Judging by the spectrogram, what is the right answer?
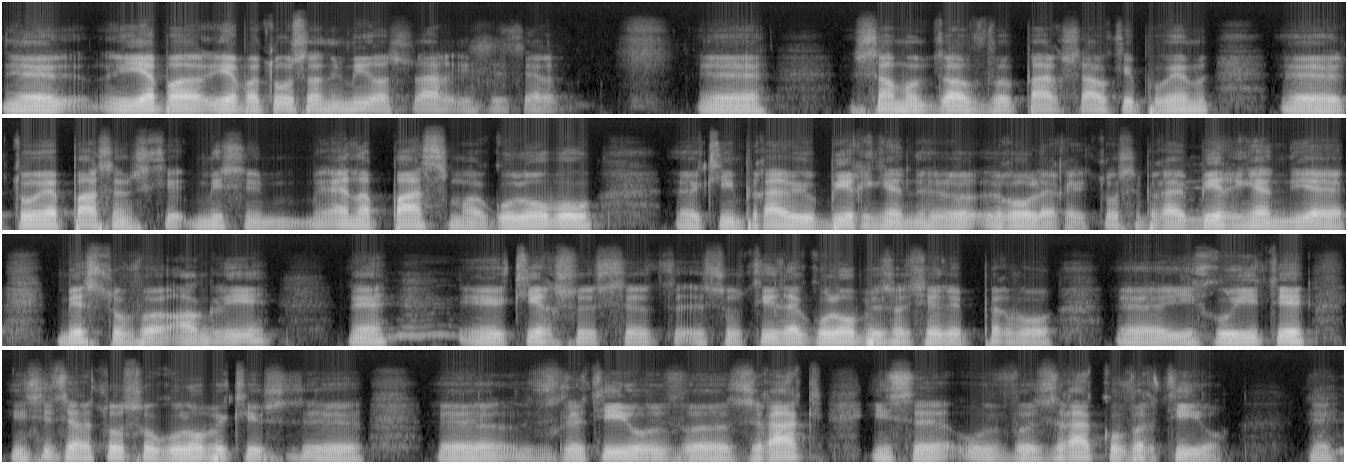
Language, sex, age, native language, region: Slovenian, male, 60+, Slovenian, Pomurje region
